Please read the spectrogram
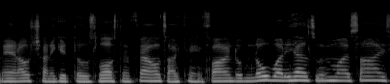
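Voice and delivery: panicked, upset, frantic freaking-out rant. Retelling what an upset grown man said to him; imitating someone freaking out. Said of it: "He was like freaking out".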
